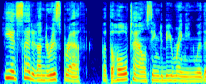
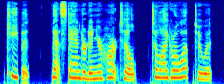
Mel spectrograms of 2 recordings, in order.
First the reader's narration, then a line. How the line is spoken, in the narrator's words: sobbed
